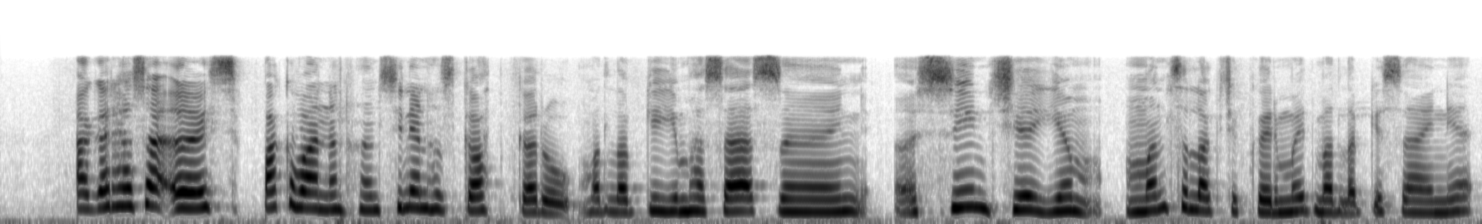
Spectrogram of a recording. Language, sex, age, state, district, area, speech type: Kashmiri, female, 30-45, Jammu and Kashmir, Baramulla, rural, spontaneous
